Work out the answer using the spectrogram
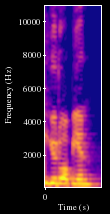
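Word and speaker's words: European: लग रही है, ई यूरोपियन। स्पेलिंग पे नहीं जाना, आपको जाना साउंड पे। साउंड कैसे दे रहा है, यूरोपियन। यहाँ पे हिंदी में क्या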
